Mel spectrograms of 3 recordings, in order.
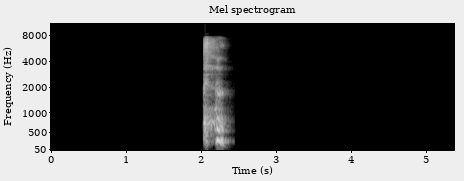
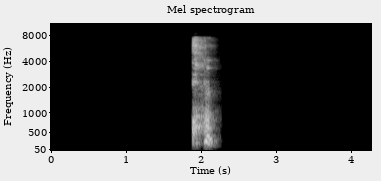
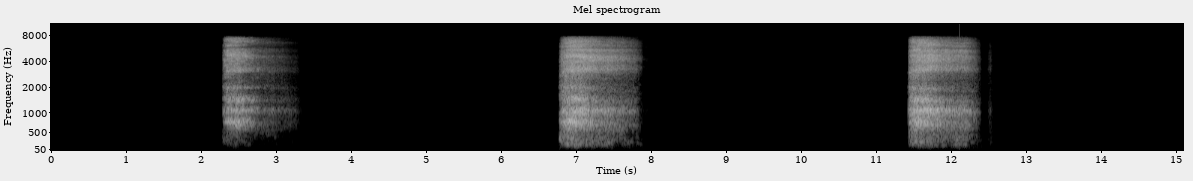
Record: cough_length: 5.4 s
cough_amplitude: 32767
cough_signal_mean_std_ratio: 0.17
three_cough_length: 4.3 s
three_cough_amplitude: 30122
three_cough_signal_mean_std_ratio: 0.18
exhalation_length: 15.1 s
exhalation_amplitude: 18523
exhalation_signal_mean_std_ratio: 0.28
survey_phase: beta (2021-08-13 to 2022-03-07)
age: 65+
gender: Female
wearing_mask: 'No'
symptom_none: true
symptom_onset: 7 days
smoker_status: Never smoked
respiratory_condition_asthma: false
respiratory_condition_other: false
recruitment_source: REACT
submission_delay: 1 day
covid_test_result: Negative
covid_test_method: RT-qPCR
influenza_a_test_result: Negative
influenza_b_test_result: Negative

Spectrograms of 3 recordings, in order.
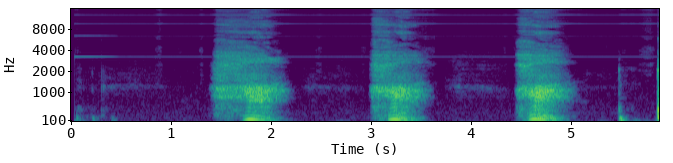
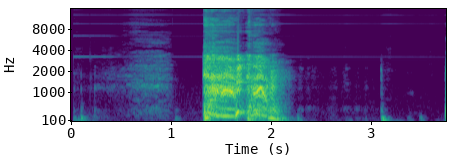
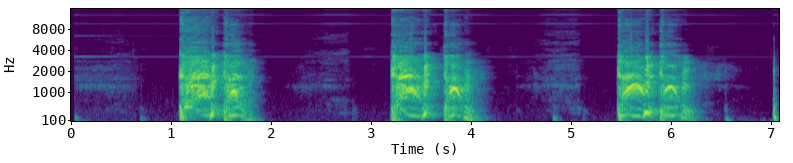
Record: exhalation_length: 5.9 s
exhalation_amplitude: 27238
exhalation_signal_mean_std_ratio: 0.38
cough_length: 3.8 s
cough_amplitude: 32768
cough_signal_mean_std_ratio: 0.37
three_cough_length: 7.1 s
three_cough_amplitude: 32768
three_cough_signal_mean_std_ratio: 0.43
survey_phase: beta (2021-08-13 to 2022-03-07)
age: 45-64
gender: Male
wearing_mask: 'No'
symptom_none: true
smoker_status: Ex-smoker
respiratory_condition_asthma: false
respiratory_condition_other: false
recruitment_source: REACT
submission_delay: 1 day
covid_test_result: Negative
covid_test_method: RT-qPCR
influenza_a_test_result: Negative
influenza_b_test_result: Negative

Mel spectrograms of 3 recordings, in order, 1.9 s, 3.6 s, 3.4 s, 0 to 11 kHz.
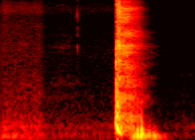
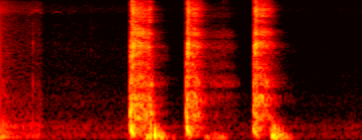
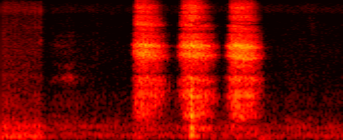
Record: cough_length: 2.0 s
cough_amplitude: 26028
cough_signal_mean_std_ratio: 0.28
three_cough_length: 3.6 s
three_cough_amplitude: 26027
three_cough_signal_mean_std_ratio: 0.37
exhalation_length: 3.4 s
exhalation_amplitude: 12396
exhalation_signal_mean_std_ratio: 0.47
survey_phase: beta (2021-08-13 to 2022-03-07)
age: 18-44
gender: Male
wearing_mask: 'No'
symptom_none: true
smoker_status: Never smoked
respiratory_condition_asthma: false
respiratory_condition_other: false
recruitment_source: REACT
submission_delay: 1 day
covid_test_result: Negative
covid_test_method: RT-qPCR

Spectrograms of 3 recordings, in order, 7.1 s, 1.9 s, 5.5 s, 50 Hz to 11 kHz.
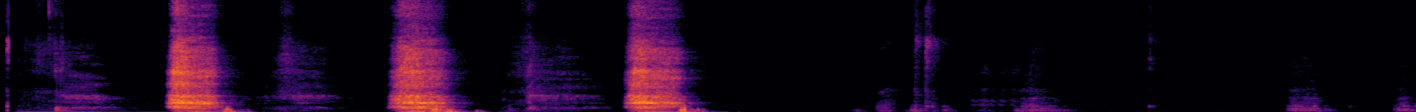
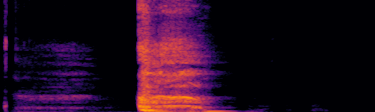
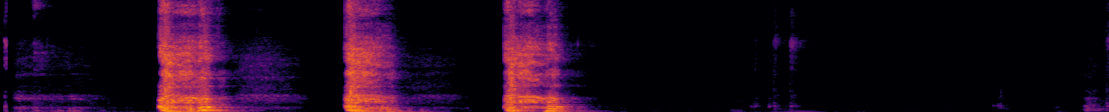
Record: exhalation_length: 7.1 s
exhalation_amplitude: 32768
exhalation_signal_mean_std_ratio: 0.29
cough_length: 1.9 s
cough_amplitude: 32768
cough_signal_mean_std_ratio: 0.38
three_cough_length: 5.5 s
three_cough_amplitude: 32768
three_cough_signal_mean_std_ratio: 0.32
survey_phase: beta (2021-08-13 to 2022-03-07)
age: 45-64
gender: Male
wearing_mask: 'No'
symptom_none: true
smoker_status: Never smoked
respiratory_condition_asthma: false
respiratory_condition_other: false
recruitment_source: REACT
submission_delay: 1 day
covid_test_result: Negative
covid_test_method: RT-qPCR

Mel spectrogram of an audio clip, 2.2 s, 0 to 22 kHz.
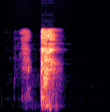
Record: cough_length: 2.2 s
cough_amplitude: 31332
cough_signal_mean_std_ratio: 0.3
survey_phase: beta (2021-08-13 to 2022-03-07)
age: 18-44
gender: Male
wearing_mask: 'No'
symptom_none: true
smoker_status: Never smoked
respiratory_condition_asthma: false
respiratory_condition_other: false
recruitment_source: REACT
submission_delay: 1 day
covid_test_result: Negative
covid_test_method: RT-qPCR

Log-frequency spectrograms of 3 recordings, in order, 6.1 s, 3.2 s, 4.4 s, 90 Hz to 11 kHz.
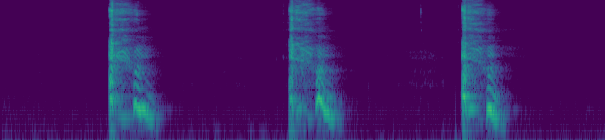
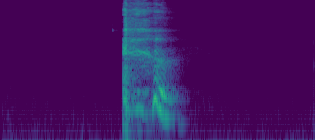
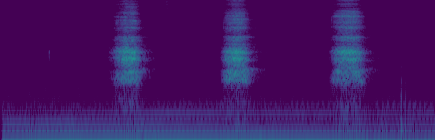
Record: three_cough_length: 6.1 s
three_cough_amplitude: 10993
three_cough_signal_mean_std_ratio: 0.31
cough_length: 3.2 s
cough_amplitude: 6812
cough_signal_mean_std_ratio: 0.3
exhalation_length: 4.4 s
exhalation_amplitude: 1169
exhalation_signal_mean_std_ratio: 0.45
survey_phase: beta (2021-08-13 to 2022-03-07)
age: 18-44
gender: Female
wearing_mask: 'No'
symptom_none: true
smoker_status: Never smoked
respiratory_condition_asthma: false
respiratory_condition_other: false
recruitment_source: REACT
submission_delay: 0 days
covid_test_result: Negative
covid_test_method: RT-qPCR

